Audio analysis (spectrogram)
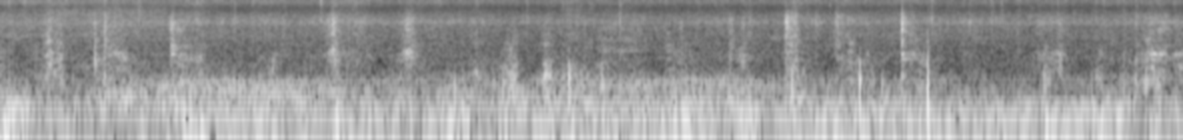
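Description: Food sizzles on a very hot outdoor grill in the Guatemalan countryside while it is stirred and turned, giving a steady close crackle broken by scattered scraping and clicking taps, with no talking.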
